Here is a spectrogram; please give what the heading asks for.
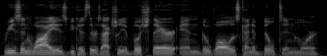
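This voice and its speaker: A man's voice: on the low side, level tone, normal speed, a bit bright, smooth, no echo. A young man hosting a casual re-watch commentary, rambling through asides and fillers into a close mic. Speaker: host.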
